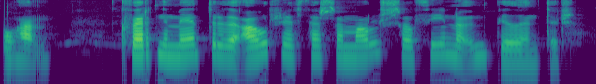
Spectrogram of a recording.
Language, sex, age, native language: Icelandic, female, 30-39, Icelandic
